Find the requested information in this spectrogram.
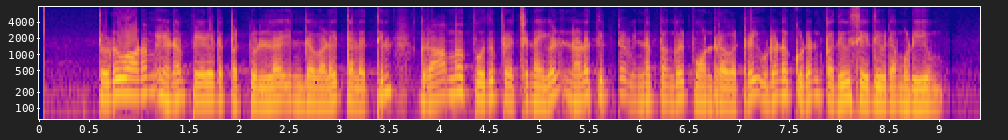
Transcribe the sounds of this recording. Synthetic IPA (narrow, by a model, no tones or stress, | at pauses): t̪ɔɽɯʋaːnɐmɛnɐmpejɐɾɪɽɐpːɐʈːɯɭːɐɪnd̪ɐʋɐɭɐɪt̪ːɐlɐt̪ːɪlɡɪɾaːmɐpːɔðɯpɪɾɐt͡ʃːɐnɐɪɣɐɭnɐlɐt̪ːɪʈːɐʋɪɳːɐpːɐŋɡɐɭpoːndrɐʋɐʈrɐɪʊɽɐnɯkːɯɽɐnpɐðɪʋɯsɛjðɯʋɪɽɐmʊɽɪjɯm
